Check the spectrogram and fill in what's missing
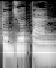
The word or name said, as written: kejutan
